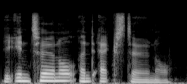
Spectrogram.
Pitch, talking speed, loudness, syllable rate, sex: 135 Hz, 130 wpm, -16 LUFS, 4.6 syllables/s, male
